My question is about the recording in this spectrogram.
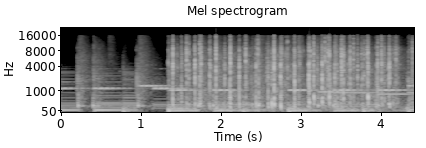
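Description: Background children's music with a steady beat. From about a second and a half in, a fast, dense rattle plays over it, from a plastic surprise egg being shaken with a toy inside.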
